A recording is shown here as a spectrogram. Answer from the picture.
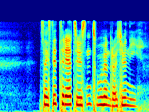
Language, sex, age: Norwegian, female, 20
